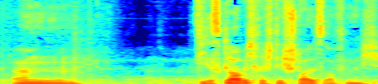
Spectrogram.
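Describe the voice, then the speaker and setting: A man talks at a very slow pace in a very deep, low pitch. His intonation is monotone and flat. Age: 40s. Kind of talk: interview answers.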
